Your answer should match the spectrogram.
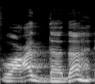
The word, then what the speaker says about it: وعدده: করে উচ্চারণ করতে হবে ওয়া'আদ্দা দাল তাসদীদ ওয়ালা হরফ ওয়া'আদ্দাদাহ এখানে ওয়াকফ করতে হবে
